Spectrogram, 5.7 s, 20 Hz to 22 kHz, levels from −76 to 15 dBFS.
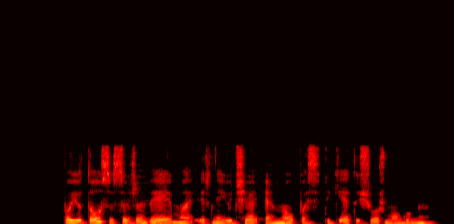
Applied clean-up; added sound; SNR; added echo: neural mask model DeepFilterNet 3.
